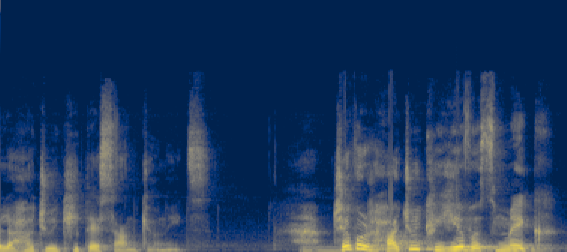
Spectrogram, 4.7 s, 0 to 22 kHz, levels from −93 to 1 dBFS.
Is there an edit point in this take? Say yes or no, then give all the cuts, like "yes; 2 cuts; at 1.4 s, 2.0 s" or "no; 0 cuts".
no; 0 cuts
